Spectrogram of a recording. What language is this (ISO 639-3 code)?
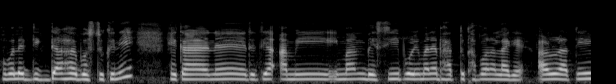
asm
